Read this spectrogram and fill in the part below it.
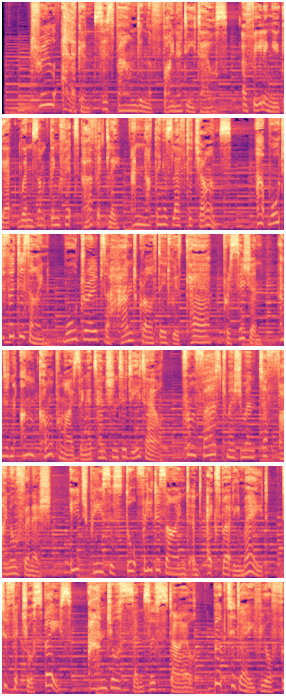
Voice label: rp polished read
